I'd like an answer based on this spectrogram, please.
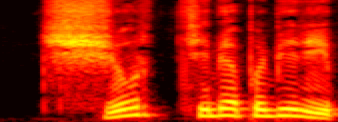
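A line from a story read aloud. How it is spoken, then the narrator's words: Muttered. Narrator (Russian): пробормотал я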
